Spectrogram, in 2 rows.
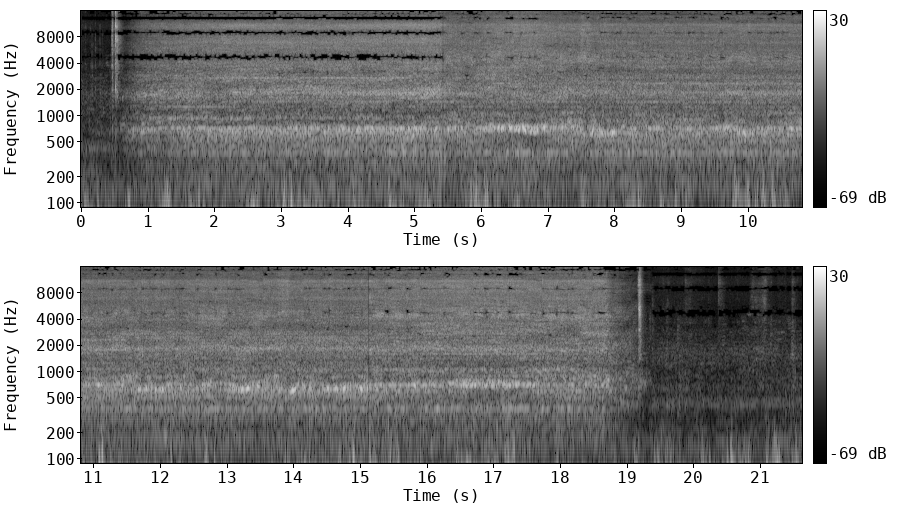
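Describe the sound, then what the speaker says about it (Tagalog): A steady, loud blowing hiss from a heat gun softening adhesive on a Realme 6i phone runs continuously for about nineteen seconds, then cuts off abruptly. "gamitan natin ng heat blower or heat gun para mapalambot natin mga friend yung mga adhesive na nakadikit dito"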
